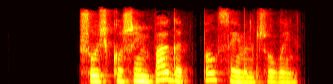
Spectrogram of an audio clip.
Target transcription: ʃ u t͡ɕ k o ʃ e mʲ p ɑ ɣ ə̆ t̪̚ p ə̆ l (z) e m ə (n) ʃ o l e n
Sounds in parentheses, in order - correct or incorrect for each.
incorrect, correct

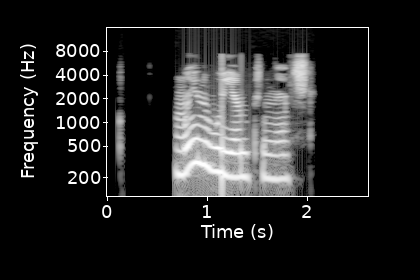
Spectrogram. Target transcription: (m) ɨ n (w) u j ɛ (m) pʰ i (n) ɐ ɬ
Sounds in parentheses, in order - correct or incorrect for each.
correct, correct, correct, correct

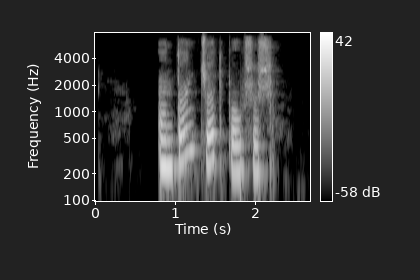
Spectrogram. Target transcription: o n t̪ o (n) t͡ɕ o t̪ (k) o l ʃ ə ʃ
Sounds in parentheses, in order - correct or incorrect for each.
correct, incorrect

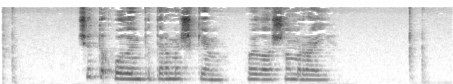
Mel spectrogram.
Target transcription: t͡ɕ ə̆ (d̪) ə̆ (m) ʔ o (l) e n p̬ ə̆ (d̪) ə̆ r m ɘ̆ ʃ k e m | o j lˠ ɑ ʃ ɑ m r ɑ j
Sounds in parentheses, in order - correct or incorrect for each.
incorrect, incorrect, correct, incorrect

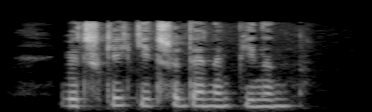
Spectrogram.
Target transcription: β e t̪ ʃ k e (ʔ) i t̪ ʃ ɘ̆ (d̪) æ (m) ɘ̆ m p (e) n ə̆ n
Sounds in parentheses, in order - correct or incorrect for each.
incorrect, correct, incorrect, incorrect

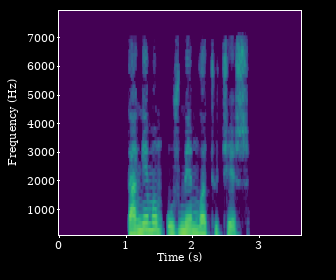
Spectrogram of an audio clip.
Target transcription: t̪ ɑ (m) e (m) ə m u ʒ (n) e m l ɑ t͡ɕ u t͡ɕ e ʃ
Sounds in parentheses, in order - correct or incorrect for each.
incorrect, correct, incorrect

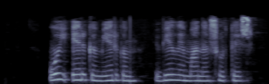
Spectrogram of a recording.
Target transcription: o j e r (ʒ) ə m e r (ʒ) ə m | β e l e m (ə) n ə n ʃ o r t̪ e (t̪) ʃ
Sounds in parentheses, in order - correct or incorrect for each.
incorrect, incorrect, incorrect, incorrect

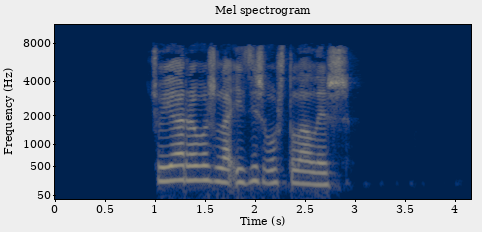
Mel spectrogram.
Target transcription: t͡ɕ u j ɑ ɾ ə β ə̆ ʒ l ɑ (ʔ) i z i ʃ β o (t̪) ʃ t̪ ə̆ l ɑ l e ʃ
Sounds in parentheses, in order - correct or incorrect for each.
correct, incorrect

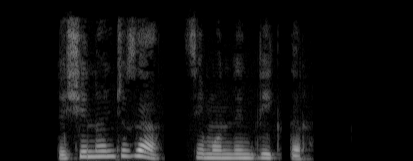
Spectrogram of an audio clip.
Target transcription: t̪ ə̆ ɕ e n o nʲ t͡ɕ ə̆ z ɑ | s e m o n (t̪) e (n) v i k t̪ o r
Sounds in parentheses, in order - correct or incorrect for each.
incorrect, correct

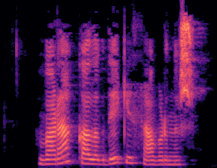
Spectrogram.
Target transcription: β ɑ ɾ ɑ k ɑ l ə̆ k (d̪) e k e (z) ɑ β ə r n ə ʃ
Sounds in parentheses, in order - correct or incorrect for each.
correct, incorrect

